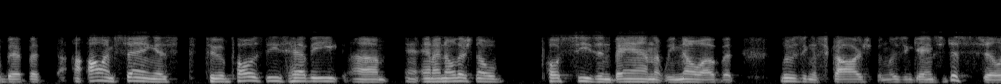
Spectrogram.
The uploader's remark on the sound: join us over the phone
